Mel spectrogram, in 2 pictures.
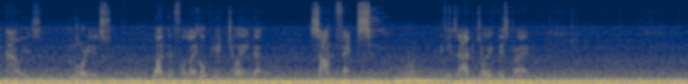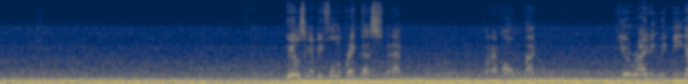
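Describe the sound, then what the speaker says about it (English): Steady deep exhaust rumble from a Dodge Hellcat heard from the cabin on the road, low droning tone with small pitch steps as it shifts, and someone speaking over it. "Listen to that exhaust. I mean, what other car can make a sound like that, right?"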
